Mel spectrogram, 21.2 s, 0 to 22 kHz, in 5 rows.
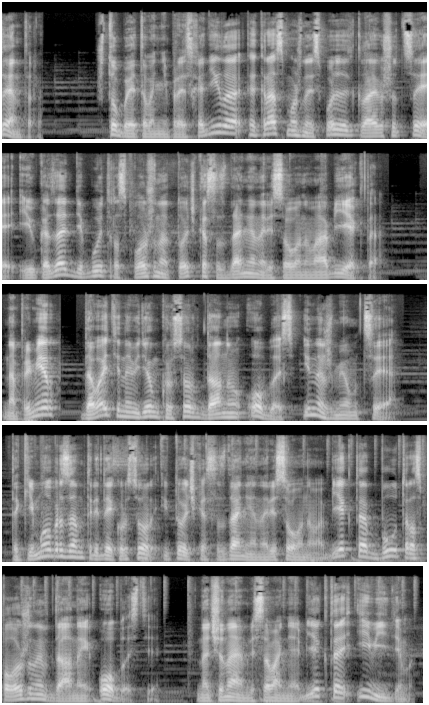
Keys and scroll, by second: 0.9 space, 8.4 Escape, 10.3 c.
